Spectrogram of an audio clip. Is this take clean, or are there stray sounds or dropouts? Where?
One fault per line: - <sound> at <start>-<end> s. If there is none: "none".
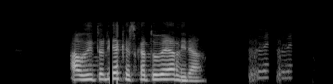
- dropout at 1.1-1.1 s
- laugh at 2.5-2.9 s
